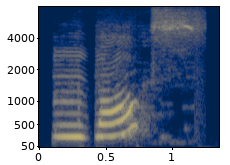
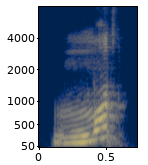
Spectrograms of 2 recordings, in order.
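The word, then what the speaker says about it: 못: Most. One more time, please. Most. Most. And the meaning? Hand or nail. Try to say it with me. Mot. T sound at the end.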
